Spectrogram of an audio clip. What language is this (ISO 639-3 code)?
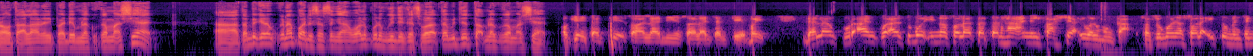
msa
